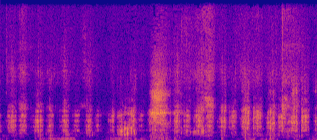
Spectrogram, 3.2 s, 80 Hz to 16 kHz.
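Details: Daisy the Bulldog panting hard on a July 2014 walk in Erindale Park while battling a fallen branch: fast, breathy huffs in a steady stream, with a brief snuffle near the middle.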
